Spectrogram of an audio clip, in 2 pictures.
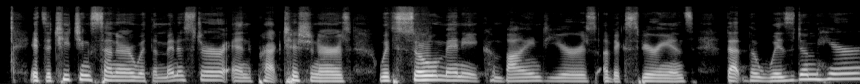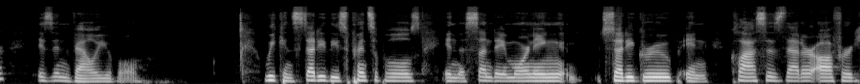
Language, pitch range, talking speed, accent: English, 155-190 Hz, 135 wpm, American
